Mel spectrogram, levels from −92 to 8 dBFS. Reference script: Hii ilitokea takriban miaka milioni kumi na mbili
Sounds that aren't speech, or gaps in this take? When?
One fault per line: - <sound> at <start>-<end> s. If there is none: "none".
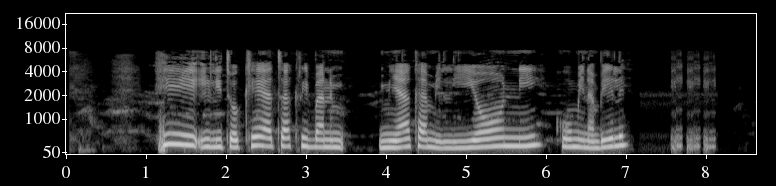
- laugh at 7.6-8.1 s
